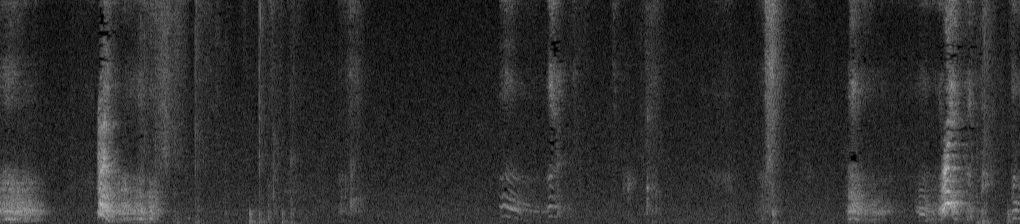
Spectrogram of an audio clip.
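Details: Pug puppies indoors in a small room, letting out scattered sharp yips and short barks at uneven intervals, with a brief whiny rising squeal midway and quiet gaps between.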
